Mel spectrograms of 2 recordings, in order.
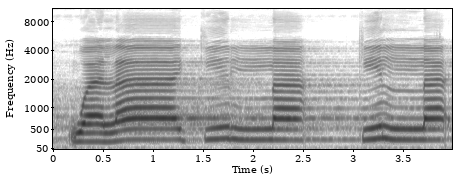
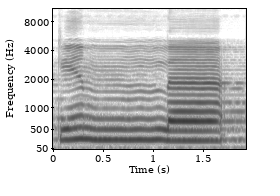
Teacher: Cara bacanya itu yaitu dimasukkan nunnya ke dalam bunyi lam ya, karena nun sukun bertemu dengan lam yang bertasydid dinamakan dengan idgham bila gunnah. Jadi memasukkan nunnya dengan tanpa berdengung. Cara bacanya cukup ditekan saja langsung masuk ke la.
